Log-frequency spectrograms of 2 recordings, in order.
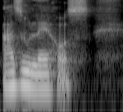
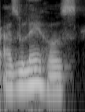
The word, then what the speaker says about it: azulejos: Specifically, excuse me if I'm not pronouncing this right, but I'm going to say this in the Spanish pronunciation. It's called azulejos.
